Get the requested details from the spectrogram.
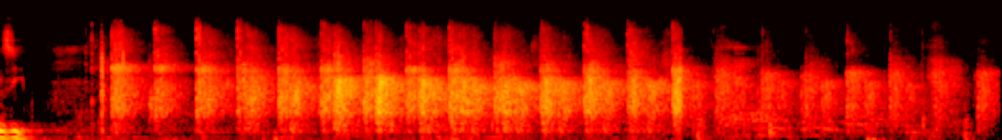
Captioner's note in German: Beifall Freie Demokraten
